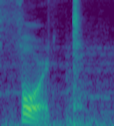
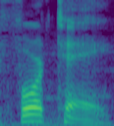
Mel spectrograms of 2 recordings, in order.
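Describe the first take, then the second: First: The word is said with one syllable. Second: The word is said with two syllables. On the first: The speaker calls it right. "actually, the French word meaning your best skill is pronounced fort" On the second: The speaker calls it wrong. "you would colloquially hear it pronounced"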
